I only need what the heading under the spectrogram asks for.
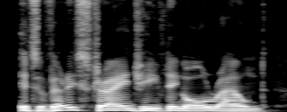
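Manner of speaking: ordinary talk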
